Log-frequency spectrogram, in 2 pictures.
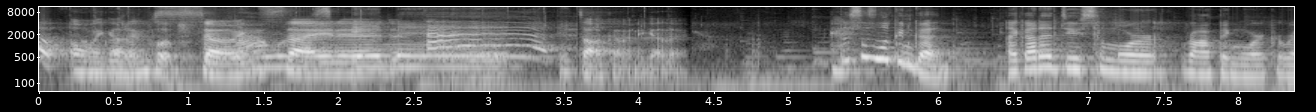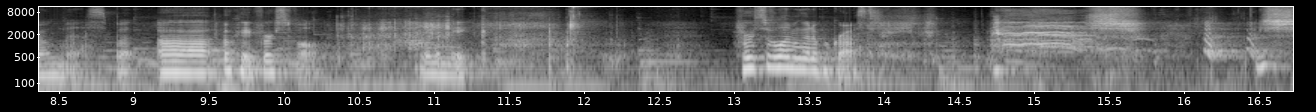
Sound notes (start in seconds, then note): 1.2 squeals; 14.7 laughs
